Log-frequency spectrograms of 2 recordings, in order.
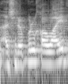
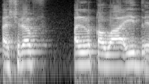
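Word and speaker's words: اشرف القواعد: तो आप यहाँ पर क्या पढ़ते हैं, यहाँ पर आप पढ़ते अशरफ अल कवाइद। आप इसको कभी भी अशरफुल कवाइद नहीं पढ़ते जब तक कि आपको यह कायदा मालूम ना हो जाए।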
